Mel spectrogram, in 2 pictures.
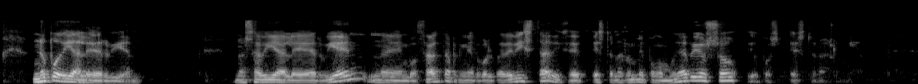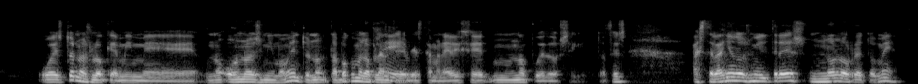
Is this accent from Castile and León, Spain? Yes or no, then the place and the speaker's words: no; Valencia, Valencian Community, Spain; now in Madrid, Spain; ¿me quedo en Madrid o me voy a Valencia, a mi tierra?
